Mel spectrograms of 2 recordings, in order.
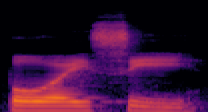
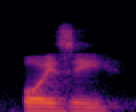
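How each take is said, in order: First: The middle consonant is a soft S sound. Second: The middle consonant is a buzzing Z sound. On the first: This is how a local says it. "I won't say it like that" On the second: This is how an outsider says it. "like I don't belong here. the Z"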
